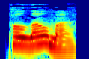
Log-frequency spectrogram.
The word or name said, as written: poloma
